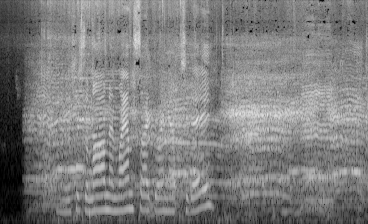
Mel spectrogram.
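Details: Domestic sheep at Ewetopia Farms on a morning when the flock waits at the gate to be let out to fresh pasture, bleating in wavering, overlapping tones with steady background noise and possibly human voices.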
